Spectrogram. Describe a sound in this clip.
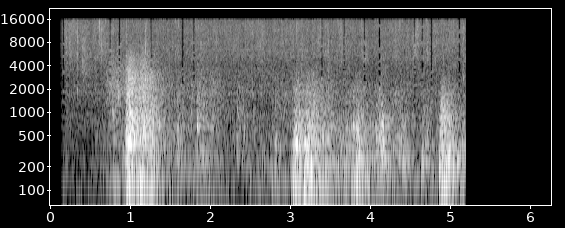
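Thunder rumbles and crashes loudly.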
